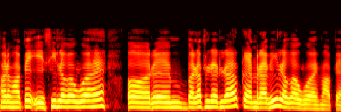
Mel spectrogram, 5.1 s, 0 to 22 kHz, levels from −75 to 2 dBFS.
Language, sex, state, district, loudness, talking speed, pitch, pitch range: Hindi, female, Haryana, Rohtak, -12 LUFS, 225 wpm, 190 Hz, 180-205 Hz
